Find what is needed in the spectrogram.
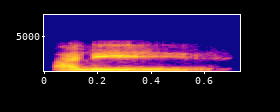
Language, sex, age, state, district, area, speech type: Marathi, male, 18-30, Maharashtra, Nanded, rural, conversation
